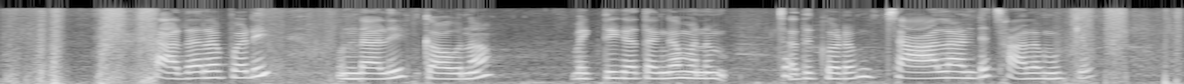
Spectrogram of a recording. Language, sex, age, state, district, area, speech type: Telugu, female, 18-30, Telangana, Bhadradri Kothagudem, rural, spontaneous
